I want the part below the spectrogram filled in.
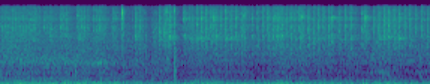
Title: BMW Bavaria Idling issue / vacuum leak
